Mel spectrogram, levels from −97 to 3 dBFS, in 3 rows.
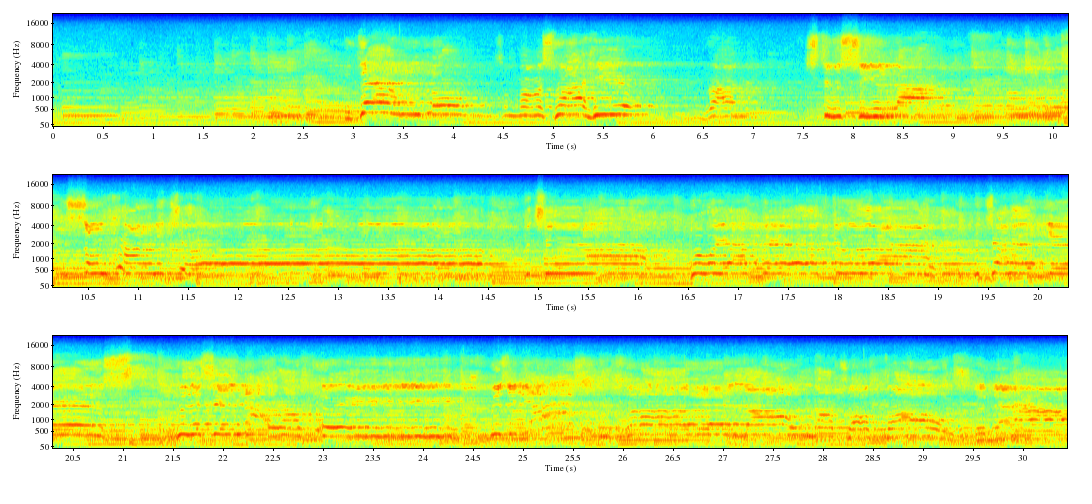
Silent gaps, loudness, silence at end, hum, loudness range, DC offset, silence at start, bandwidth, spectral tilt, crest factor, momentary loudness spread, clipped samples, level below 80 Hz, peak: none; -18 LUFS; 0 s; none; 5 LU; under 0.1%; 0 s; over 20 kHz; -2.5 dB/octave; 16 dB; 11 LU; under 0.1%; -46 dBFS; -4 dBFS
